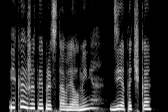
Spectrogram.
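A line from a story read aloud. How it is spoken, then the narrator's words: Sugary tone. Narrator (Russian): Сладеньким тоном осведомилась некромантка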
